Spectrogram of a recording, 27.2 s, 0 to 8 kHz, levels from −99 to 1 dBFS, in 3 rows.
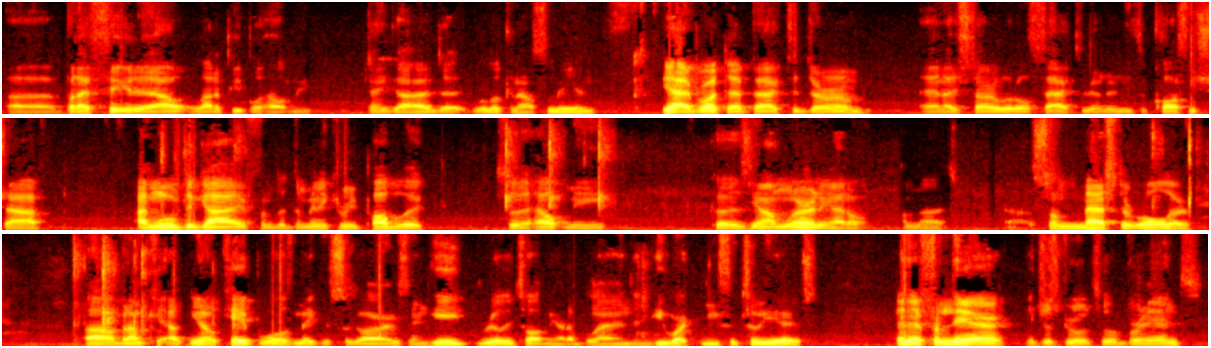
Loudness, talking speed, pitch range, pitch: -21 LUFS, 215 wpm, 95-115 Hz, 105 Hz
